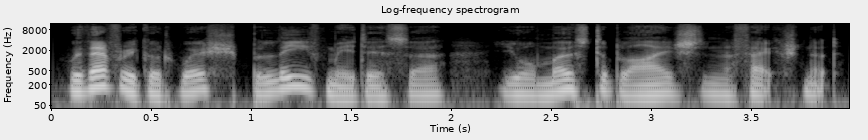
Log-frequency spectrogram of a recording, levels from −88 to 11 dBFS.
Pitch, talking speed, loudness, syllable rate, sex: 110 Hz, 195 wpm, -20 LUFS, 6.6 syllables/s, male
